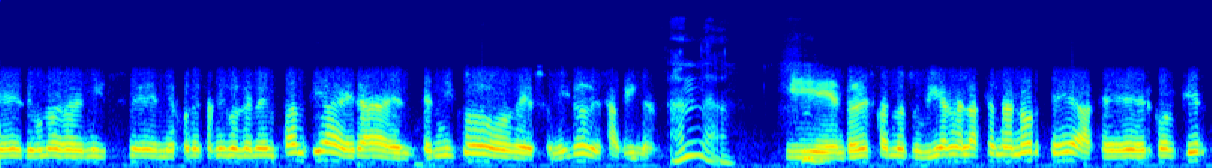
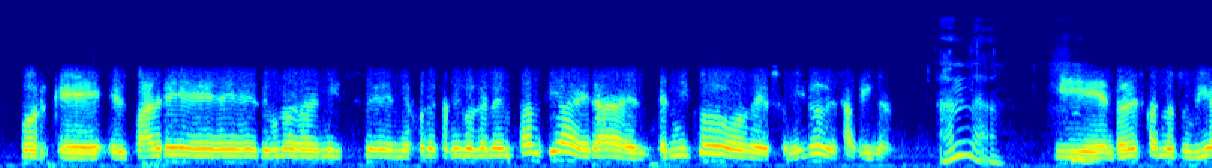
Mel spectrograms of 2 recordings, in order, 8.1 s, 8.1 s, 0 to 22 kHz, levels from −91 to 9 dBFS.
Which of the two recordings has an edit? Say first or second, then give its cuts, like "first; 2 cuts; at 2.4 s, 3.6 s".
first; 1 cut; at 4.4 s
